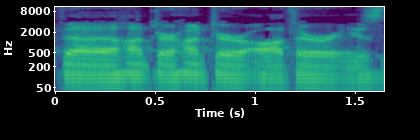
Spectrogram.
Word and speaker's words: Hunter x Hunter: get home and watch hunter x hunter so let's take some emails it's pronounced hunter hunter oh I'm sorry thanks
